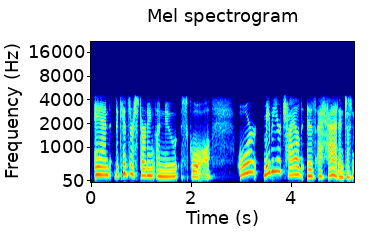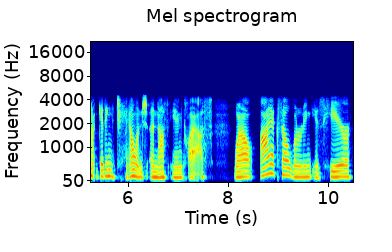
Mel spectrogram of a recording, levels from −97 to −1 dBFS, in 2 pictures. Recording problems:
high frequencies cut off; severe; nothing above 4 kHz

